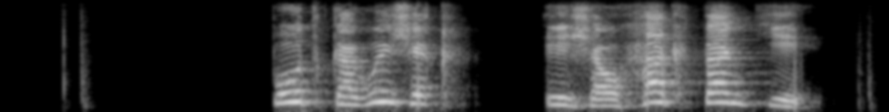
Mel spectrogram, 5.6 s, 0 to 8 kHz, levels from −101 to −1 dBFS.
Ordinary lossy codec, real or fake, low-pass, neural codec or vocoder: Opus, 24 kbps; real; 7.2 kHz; none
